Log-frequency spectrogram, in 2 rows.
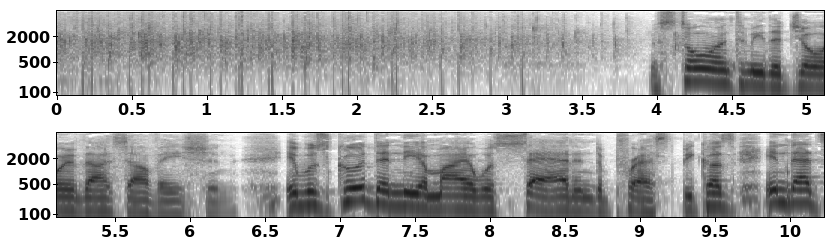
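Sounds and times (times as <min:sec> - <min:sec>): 
audience clapping hands: 0:00.0 - 0:04.6
speech: 0:04.0 - 0:10.2.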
